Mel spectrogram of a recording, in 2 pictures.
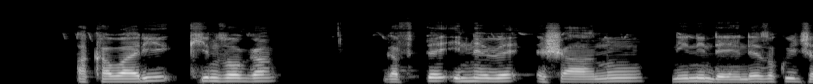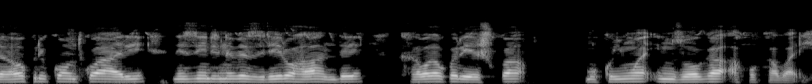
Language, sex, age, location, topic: Kinyarwanda, male, 18-24, Musanze, finance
